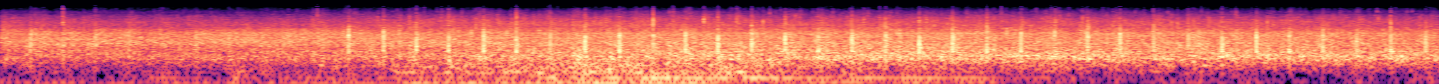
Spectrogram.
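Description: A large audience applauding. A few seconds in, the clapping falls into a steady rhythm in unison, about three claps a second, over the general applause.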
